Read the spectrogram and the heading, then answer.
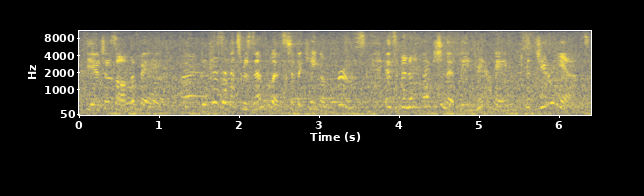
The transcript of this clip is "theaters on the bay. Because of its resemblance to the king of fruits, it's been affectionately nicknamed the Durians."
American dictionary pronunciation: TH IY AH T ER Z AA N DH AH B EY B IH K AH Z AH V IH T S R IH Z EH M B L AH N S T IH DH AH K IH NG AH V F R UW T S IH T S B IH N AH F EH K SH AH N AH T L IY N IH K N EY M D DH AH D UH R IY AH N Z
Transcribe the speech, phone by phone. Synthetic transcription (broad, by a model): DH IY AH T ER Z N DH AH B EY B IH K AH Z AH V IH T S R IH Z EH M B L AH N S T IH DH AH K IH NG AH V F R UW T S IH T S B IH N AH F EH K SH AH N AH T L IY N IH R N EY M DH AH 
